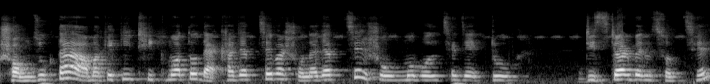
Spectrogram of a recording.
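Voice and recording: Audible room echo surrounds a man's high-pitched, slightly mellow voice as he talks at a fairly slow pace with fairly even intonation.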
